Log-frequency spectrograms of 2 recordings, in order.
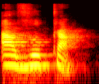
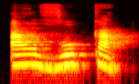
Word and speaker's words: avocat: por exemplo advogado em francês a gente fala avocar avocar sem falar o texto deixa a boca aberta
